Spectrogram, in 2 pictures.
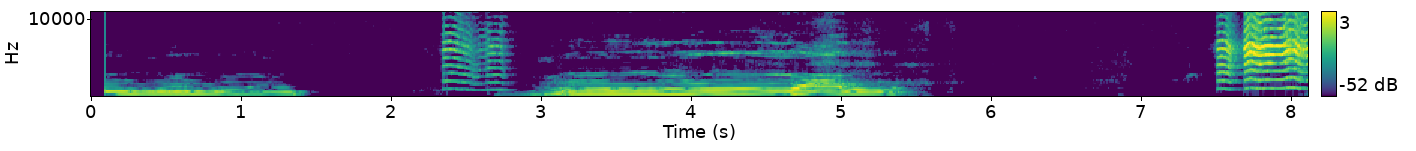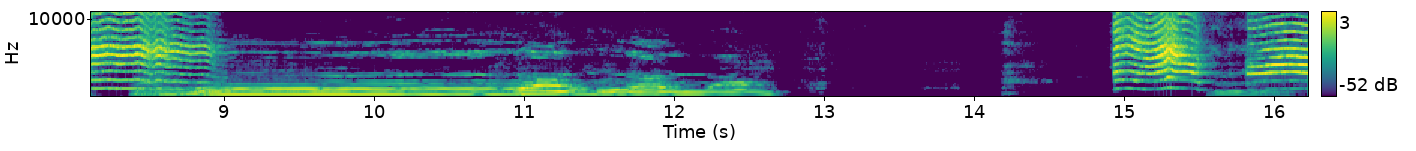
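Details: A husky howls along to a squeaky toy, giving long, steady, mournful howls between bursts of shrill, wavering squeaks from the toy.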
